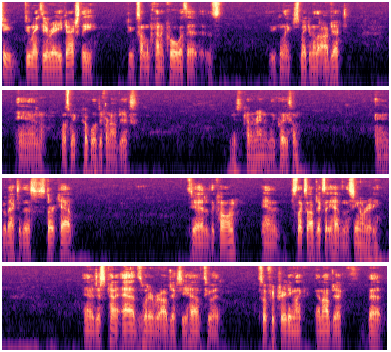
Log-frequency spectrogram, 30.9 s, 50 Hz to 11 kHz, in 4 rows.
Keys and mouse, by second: 0.7 shift+a, 6.3 g, 8.3 shift+a, 11.0 g, 14.3-15.8 drag, 15.8 middle click, 16.1-17.7 drag, 17.7-21.5 middle drag, 21.5-24.2 drag, 24.2-26.8 middle drag, 26.9-28.2 middle drag.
